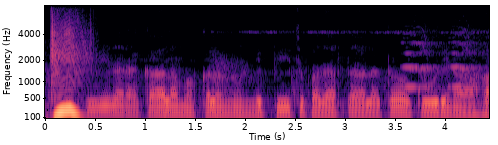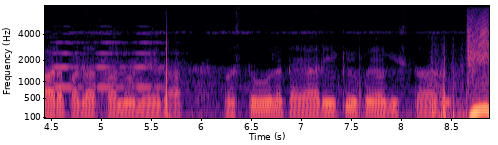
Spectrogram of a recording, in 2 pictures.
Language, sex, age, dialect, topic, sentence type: Telugu, male, 18-24, Southern, agriculture, statement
